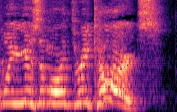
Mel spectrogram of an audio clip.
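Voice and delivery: high, loud comic objection; indignant protest. Retold or imitated. Visitor accusing the hustler, loud and indignant. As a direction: object in rising exasperation.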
